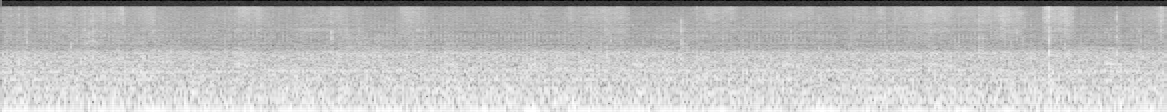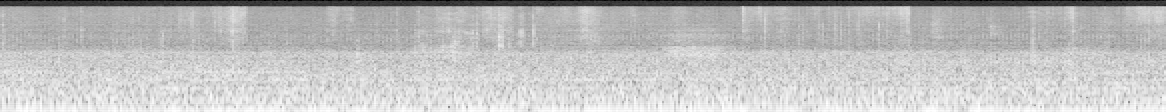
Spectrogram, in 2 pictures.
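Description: A steady low hum, with faint soft scrapes and taps of a silicone spatula spreading meringue over a casserole in a ceramic dish.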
